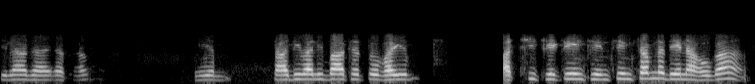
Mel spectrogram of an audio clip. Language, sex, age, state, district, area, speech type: Hindi, female, 60+, Uttar Pradesh, Azamgarh, rural, conversation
